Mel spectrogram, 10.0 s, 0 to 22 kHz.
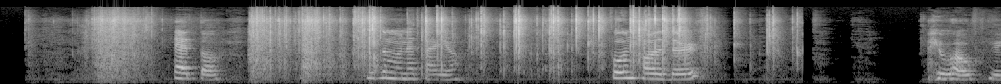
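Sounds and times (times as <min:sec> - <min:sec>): packaging crinkling: 0:00.7 - 0:01.7, 0:02.5 - 0:08.1
person speaking: 0:01.1 - 0:04.7, 0:06.0 - 0:07.0.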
